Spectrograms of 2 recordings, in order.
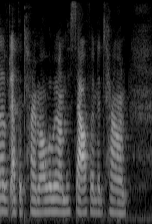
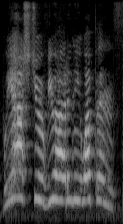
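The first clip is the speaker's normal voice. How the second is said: angry cop; 9 semitones higher than usual. Retold or imitated. Cop scolding during pat down.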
